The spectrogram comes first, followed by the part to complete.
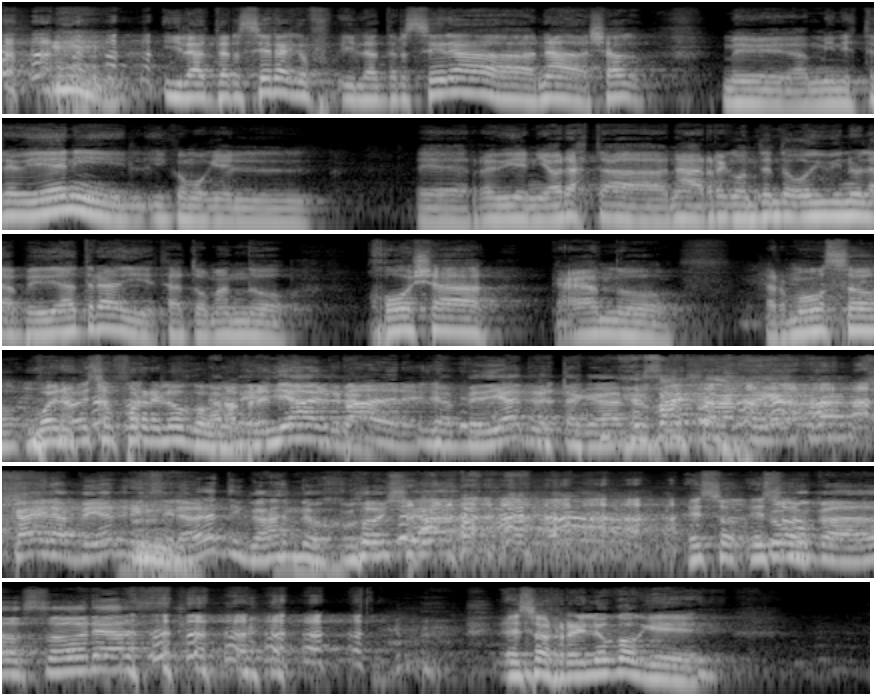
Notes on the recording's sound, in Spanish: Estamos EN VIVO en el TEATRO CHACAREREAN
